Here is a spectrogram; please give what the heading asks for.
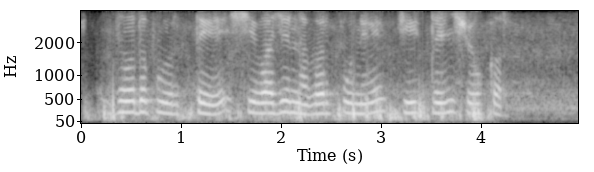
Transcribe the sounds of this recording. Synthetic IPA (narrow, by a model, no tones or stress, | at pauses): d͡zod̪ʱəpuːɾt̪eɕiʋad͡ʑinəɡəɾpunet͡ɕiːʈɾenɕokəɾ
